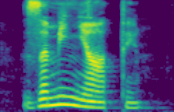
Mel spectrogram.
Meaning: to replace (something/somebody with something/somebody: щось/кого́сь (accusative) чи́мось/ки́мось (instrumental))
- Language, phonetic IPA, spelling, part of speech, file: Ukrainian, [zɐmʲiˈnʲate], заміняти, verb, Uk-заміняти.ogg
